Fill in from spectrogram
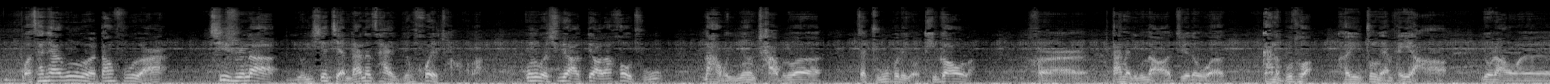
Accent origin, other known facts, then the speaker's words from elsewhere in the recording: Beijing, China; 土生土长在北京，也没离开这前门地区。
